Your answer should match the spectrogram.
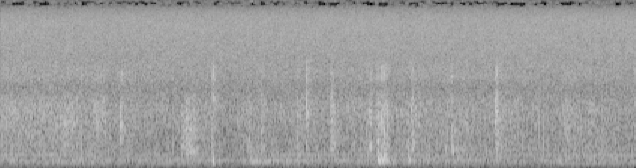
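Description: Steady hiss and faint hum of an old recording, with a few soft clicks and knocks scattered through it.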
